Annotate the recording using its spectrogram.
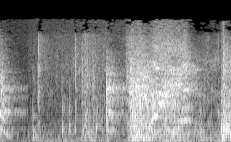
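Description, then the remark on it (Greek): A cluster of quick, fairly loud knocks on a door, irregularly spaced, then a longer, rougher burst of thumping noise and one final hit near the end. “Είναι η ιστορία που μας χτυπάει την πόρτα.”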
